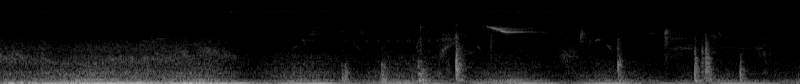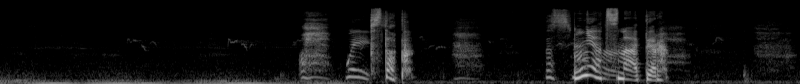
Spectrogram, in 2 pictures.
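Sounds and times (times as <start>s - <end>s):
steady low hum: 0.0s - 16.0s
bird chirps: 1.4s - 14.1s.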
